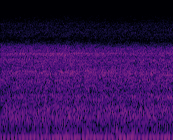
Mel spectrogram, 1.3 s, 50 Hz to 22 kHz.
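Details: Acer Predator Helios 300 (PH315-53, i7-10750H, RTX 2060) laptop fan at max speed after cleaning dust from the fans: even, steady airy rush with no rattle, ticking or grinding, noticeably less annoying than before.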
